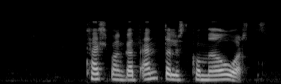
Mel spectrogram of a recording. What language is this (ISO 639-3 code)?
isl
